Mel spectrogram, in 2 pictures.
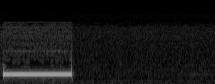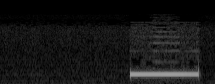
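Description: A telephone line in Alma-Ata, Kazakhstan, then part of the Soviet Union, rings in the caller's ear: two steady, buzzy one-second tones at a single mid pitch, separated by about four seconds of faint line hiss, with no voices.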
